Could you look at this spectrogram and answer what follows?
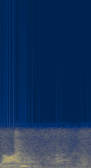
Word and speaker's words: Lionel: Fan Frank close saying lonel Messi was named after Li Richie so why does no one pronounce his name Lionel good point yeah I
